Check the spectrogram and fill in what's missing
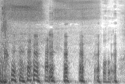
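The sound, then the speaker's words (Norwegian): A person imitates a snake's hiss, a steady sibilant hiss broken into quick rhythmic voiced pulses for under two seconds. “Det var mer en slange, altså.”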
